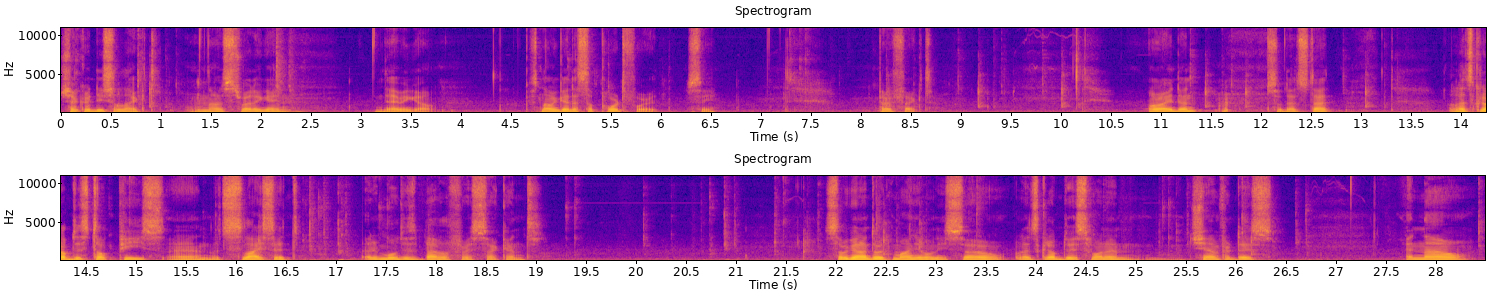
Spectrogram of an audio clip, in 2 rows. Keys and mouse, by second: 0.7 shift+middle click, 1.9 ctrl+b, 5.2 Tab, 6.0 /, 7.1 click, 8.0 middle click, 8.9 shift+middle click, 9.7 shift+middle click, 9.9 shift+click, 11.2 shift+middle click, 11.6 middle click, 12.8 shift+middle click, 14.6 /, 16.0 middle click, 16.8 `, 17.7 middle click, 19.0 click, 20.3 /, 20.5 Tab, 20.5 ctrl+z, 20.6 `, 21.1 /, 21.5 `, 22.2 shift+middle click, 22.6 middle click, 23.1 Tab, 24.2 ctrl+b, 25.2 `, 26.0 shift+middle click, 26.4 Tab, 28.3 shift+middle click.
